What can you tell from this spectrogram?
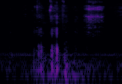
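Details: Domestic cat purring: a low, rumbling drone over a brief moment, with a few soft clicks and rustles partway through.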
